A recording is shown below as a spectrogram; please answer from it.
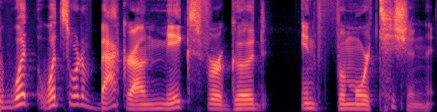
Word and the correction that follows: informatician: yeah, informatician.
